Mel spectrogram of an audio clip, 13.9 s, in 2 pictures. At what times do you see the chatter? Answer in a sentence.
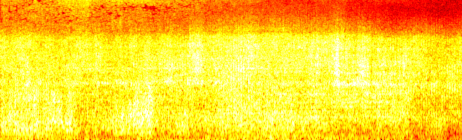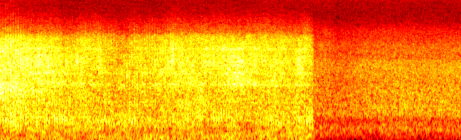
You can't hear the chatter here.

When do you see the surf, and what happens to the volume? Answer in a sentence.
You can hear the surf from 0.0 to 13.8 s, getting quieter.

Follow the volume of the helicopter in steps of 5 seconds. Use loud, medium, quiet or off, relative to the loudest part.
loud, loud, medium.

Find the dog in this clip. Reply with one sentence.
You can't hear the dog here.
